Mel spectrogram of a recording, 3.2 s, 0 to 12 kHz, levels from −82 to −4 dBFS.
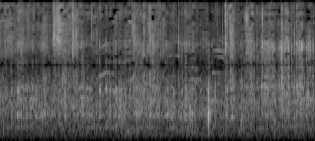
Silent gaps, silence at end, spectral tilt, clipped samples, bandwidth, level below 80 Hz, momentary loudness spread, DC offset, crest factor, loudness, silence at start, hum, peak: none; 0 s; 2.5 dB/octave; under 0.1%; 11.5 kHz; -84 dBFS; 7 LU; under 0.1%; 24 dB; -30 LUFS; 0 s; none; -8 dBFS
